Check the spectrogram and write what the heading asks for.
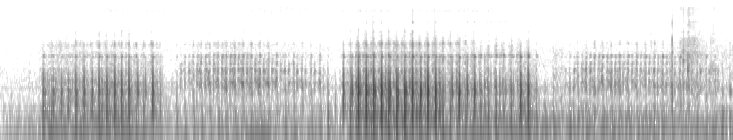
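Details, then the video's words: Captive female cougar Tawney at CARE, Bridgeport, Texas, gives a throbbing, rapidly pulsed purr in two main surges, the second louder, with a softer steady rumble between them and a brief click at the end. "One hour of: Cougar purr!"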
